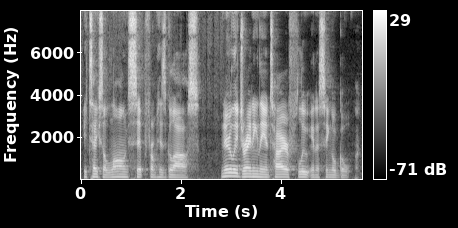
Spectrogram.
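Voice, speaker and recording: A man's voice: medium pitch, measured pace, clean tone. A young man reading a visual novel aloud and reacting to it with informal, slangy commentary. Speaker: gaming video host. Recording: music playing behind.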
